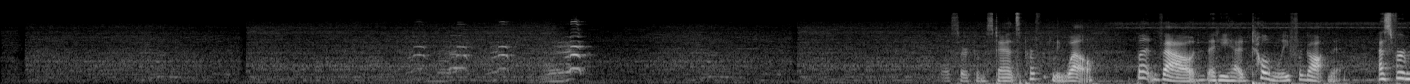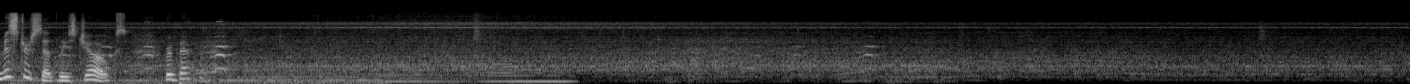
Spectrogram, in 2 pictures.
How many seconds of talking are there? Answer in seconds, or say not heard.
7 s.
